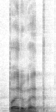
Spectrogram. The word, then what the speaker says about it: पर्वत: बाद में यह है आर पहले बोलेंगे जब आर की रेप ऊपर लगती है ना तो आर का उच्चारण हम पहले करते हैं पर्वत बोलिए पर्वत फिर है द्रव जब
